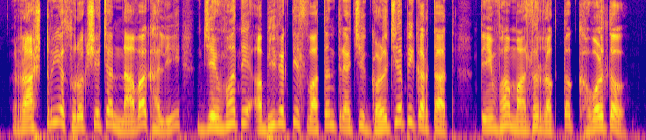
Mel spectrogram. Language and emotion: Marathi, angry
